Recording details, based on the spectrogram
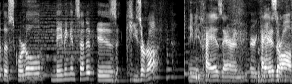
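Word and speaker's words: Kiezeroff: Looks like the winner for the Squirtle naming incentive is Kizaroff. I mean Kaizarin or Kaizaroff. Kaizaroff.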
